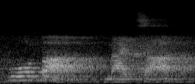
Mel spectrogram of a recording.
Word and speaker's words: 波霸奶茶: It's pronounced 波霸奶茶.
